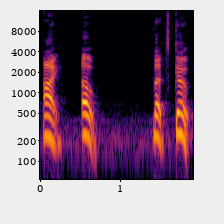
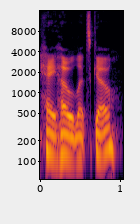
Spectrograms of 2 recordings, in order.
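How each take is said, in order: First: It is said in a British-sounding accent. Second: It is said in a plain American accent.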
